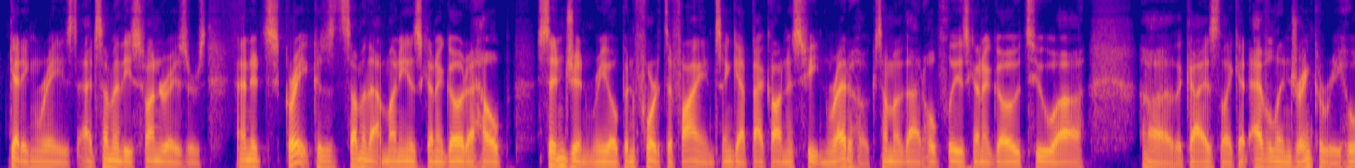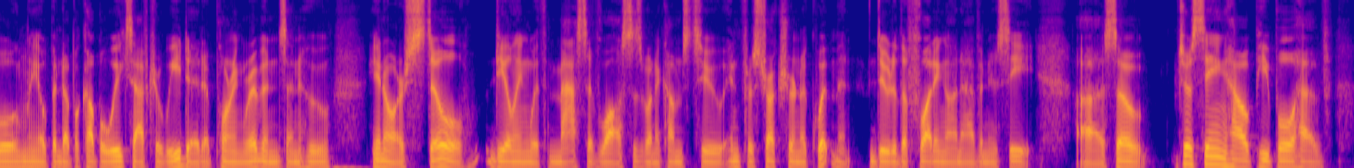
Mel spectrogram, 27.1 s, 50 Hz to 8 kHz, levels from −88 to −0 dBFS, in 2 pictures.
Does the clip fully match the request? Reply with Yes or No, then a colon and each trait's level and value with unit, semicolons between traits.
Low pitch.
Yes: very low, 90 Hz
